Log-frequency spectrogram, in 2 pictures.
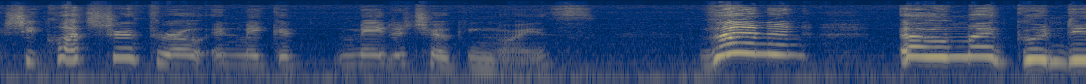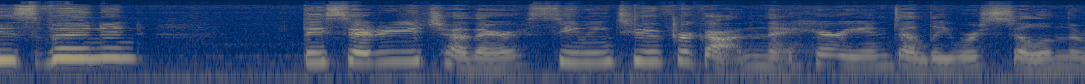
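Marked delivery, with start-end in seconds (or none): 3.5-6.1 much higher, loud shrill panic; shocked Aunt Petunia. Acted. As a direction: cry out to her husband in alarm.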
